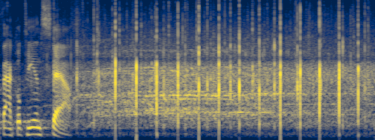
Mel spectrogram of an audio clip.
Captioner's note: congregation applauding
